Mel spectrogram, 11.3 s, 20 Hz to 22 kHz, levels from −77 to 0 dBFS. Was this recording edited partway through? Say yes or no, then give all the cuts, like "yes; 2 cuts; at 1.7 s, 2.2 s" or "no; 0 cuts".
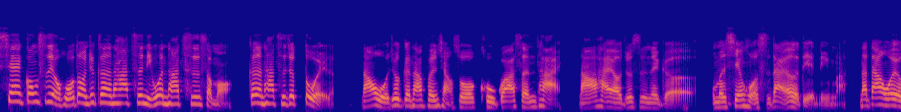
yes; 3 cuts; at 4.2 s, 7.1 s, 8.8 s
